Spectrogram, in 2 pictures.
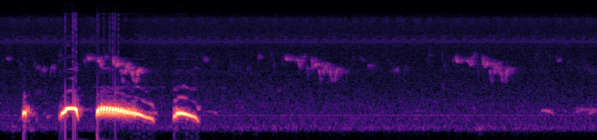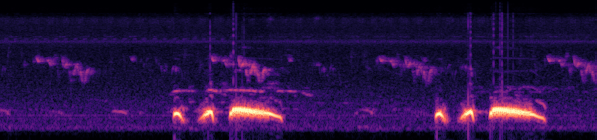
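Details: Spotted dove kept as a luring decoy, crowing three phrases about four seconds apart, each with short lead-in notes, a long purring downslurred coo and a closing drop. Soft high bird chirps in between.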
